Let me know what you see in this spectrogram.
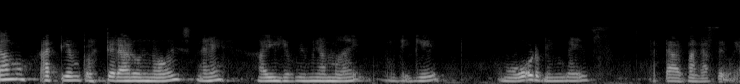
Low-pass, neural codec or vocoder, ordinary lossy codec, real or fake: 7.2 kHz; codec, 16 kHz, 2 kbps, FreqCodec, smaller model; MP3, 24 kbps; fake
